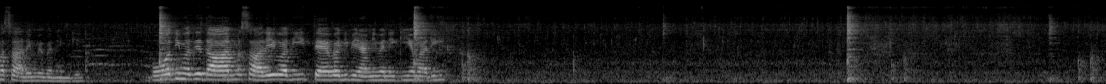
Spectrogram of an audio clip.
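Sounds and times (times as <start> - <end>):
masala sizzling in a wok: 0.0 - 11.0
spatula stirring: 8.4 - 11.0.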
